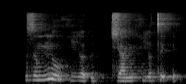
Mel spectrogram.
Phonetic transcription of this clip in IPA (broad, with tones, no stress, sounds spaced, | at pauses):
z ə˨˦ m n o˨˩ x i˨˩ ə̯ ʔ ɨ˨˩ k̚ t͡ɕ a˨˦ ŋ x ḭ˧˥ ə̯ t̪ ḛ˧˨ ʔ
